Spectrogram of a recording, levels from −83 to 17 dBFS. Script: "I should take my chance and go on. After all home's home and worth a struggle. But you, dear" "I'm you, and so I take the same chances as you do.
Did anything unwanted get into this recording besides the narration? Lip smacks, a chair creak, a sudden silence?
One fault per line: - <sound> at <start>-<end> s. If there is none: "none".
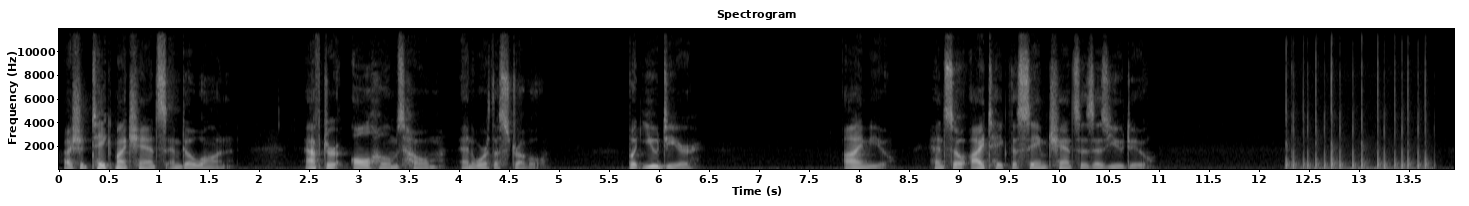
- tap at 12.3-13.8 s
